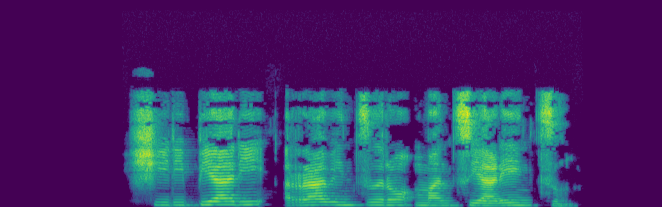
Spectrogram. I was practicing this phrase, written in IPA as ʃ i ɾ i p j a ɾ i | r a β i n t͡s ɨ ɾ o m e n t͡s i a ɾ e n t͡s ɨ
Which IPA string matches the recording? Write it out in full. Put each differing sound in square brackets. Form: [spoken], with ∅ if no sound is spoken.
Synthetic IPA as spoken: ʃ i ɾ i p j a ɾ i | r a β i n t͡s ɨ ɾ o m [a] n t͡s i a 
